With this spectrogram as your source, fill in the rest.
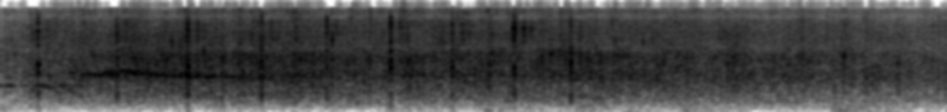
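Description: Audience applauding the graduating class at a high school commencement, a sustained, moderately loud crowd clapping with scattered sharper claps and a brief whistle early on.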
